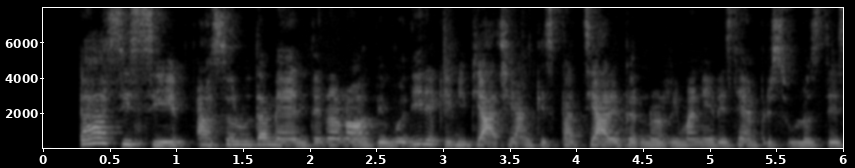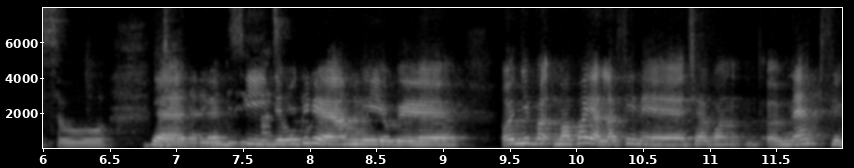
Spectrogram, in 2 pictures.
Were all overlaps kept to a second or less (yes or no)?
no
